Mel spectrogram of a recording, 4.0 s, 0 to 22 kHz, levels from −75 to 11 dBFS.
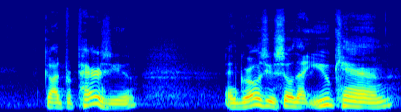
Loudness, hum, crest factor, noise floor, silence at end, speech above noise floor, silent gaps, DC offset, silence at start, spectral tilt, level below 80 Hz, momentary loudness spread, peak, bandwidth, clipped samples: -21 LUFS; none; 16 dB; -53 dBFS; 0.05 s; 33 dB; none; under 0.1%; 0.45 s; -6.5 dB/octave; -74 dBFS; 11 LU; -6 dBFS; 17 kHz; under 0.1%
